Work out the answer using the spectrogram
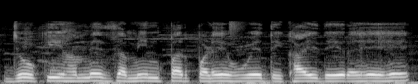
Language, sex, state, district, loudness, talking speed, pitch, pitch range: Hindi, male, Madhya Pradesh, Dhar, -12 LUFS, 145 wpm, 150 Hz, 145-160 Hz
